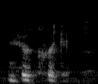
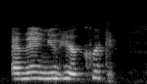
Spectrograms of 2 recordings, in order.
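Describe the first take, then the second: First: Whispered aside, breath only; a stage whisper for the silence. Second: Said in the usual way. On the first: Shown as a demonstration. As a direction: drop to a hushed whisper for effect.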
